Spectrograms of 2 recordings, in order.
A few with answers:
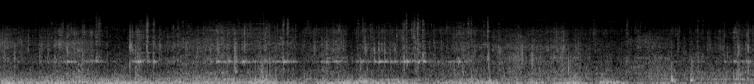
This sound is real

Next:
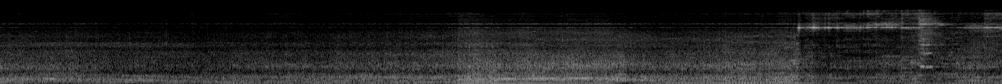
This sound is fake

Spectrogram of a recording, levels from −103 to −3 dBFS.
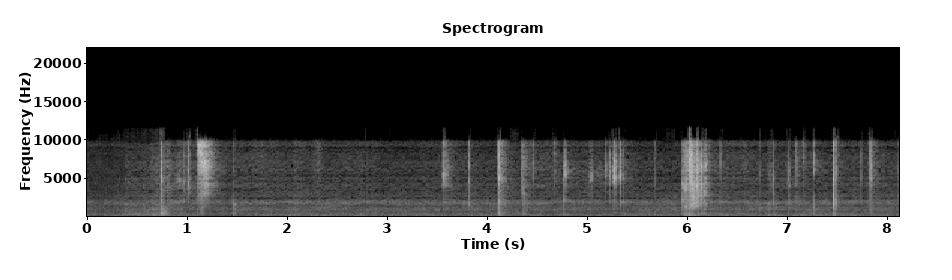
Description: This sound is fake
